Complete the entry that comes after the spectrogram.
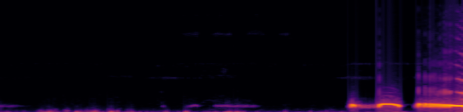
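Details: Spotted dove kept as a decoy bird, calling to lure wild doves. After faint low rustling, loud mellow cooing notes start near the end, in a short run of steady, slightly falling hoots.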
